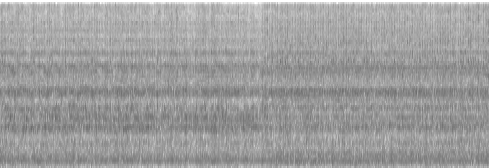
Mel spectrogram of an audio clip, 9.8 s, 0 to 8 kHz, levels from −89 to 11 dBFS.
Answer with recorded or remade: remade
